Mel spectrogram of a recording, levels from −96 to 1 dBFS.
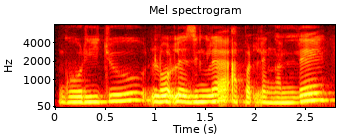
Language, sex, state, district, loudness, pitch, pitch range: Wancho, female, Arunachal Pradesh, Longding, -17 LUFS, 210 Hz, 195-230 Hz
